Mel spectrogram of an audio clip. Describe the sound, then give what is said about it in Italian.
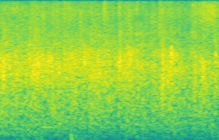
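An Italian church audience applauds during a service, a continuous, dense clatter of many hands at a steady level throughout. “guida tu questo servizio nel nome di Gesù Cristo, che applaudiamo benedetti in eterno.”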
